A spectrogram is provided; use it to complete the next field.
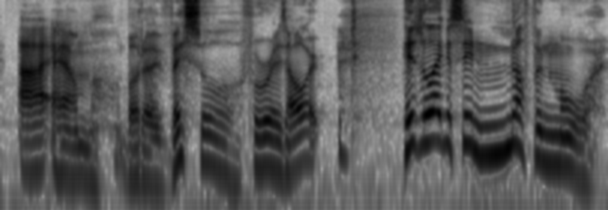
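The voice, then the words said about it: Put-on Southern American accent. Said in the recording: “more Irish ... I can only do Southern American ... The accent is immaterial.”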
